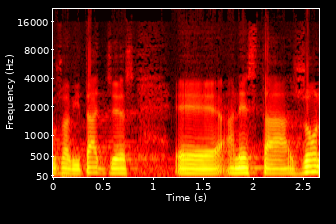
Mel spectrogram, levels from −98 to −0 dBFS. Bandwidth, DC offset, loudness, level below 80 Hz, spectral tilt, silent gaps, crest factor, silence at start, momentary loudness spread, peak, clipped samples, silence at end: 14.5 kHz; under 0.1%; -26 LUFS; -56 dBFS; -8.5 dB/octave; none; 16 dB; 0 s; 5 LU; -10 dBFS; under 0.1%; 0 s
